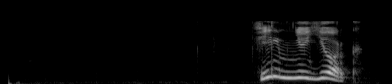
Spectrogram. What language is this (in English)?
Russian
